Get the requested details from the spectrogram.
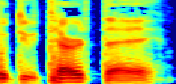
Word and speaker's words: Duterte: However, regional analysts warn not to assume that Philippine President Rodrigo Duterte, Grant taught me how to say his name, is signaling a desire to return to the way things were.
